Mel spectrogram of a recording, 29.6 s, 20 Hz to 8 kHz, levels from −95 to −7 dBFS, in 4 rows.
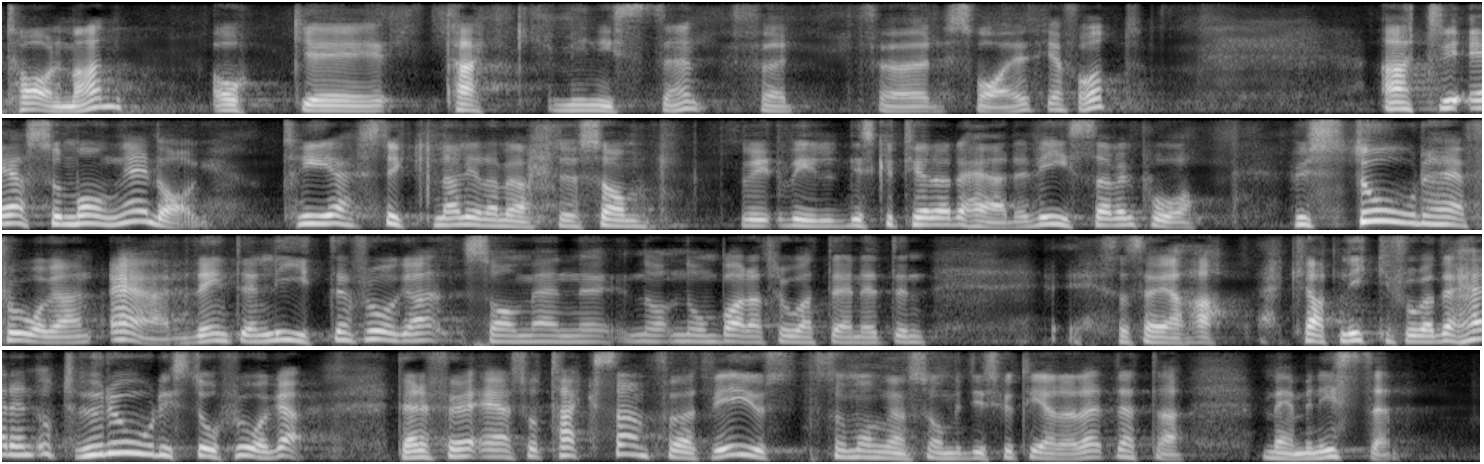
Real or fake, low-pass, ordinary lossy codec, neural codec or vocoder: fake; 7.2 kHz; none; codec, 24 kHz, 1.2 kbps, DualCodec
